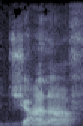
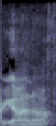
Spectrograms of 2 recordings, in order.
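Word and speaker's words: Janov: some therapies that developed the janof and or yanof depending on how you want to pronounce his name in his Primal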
